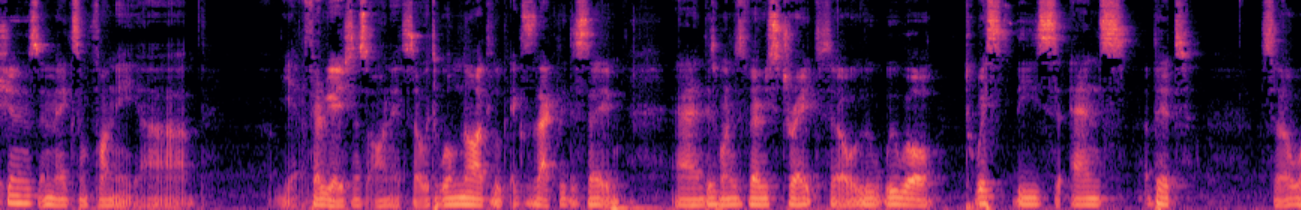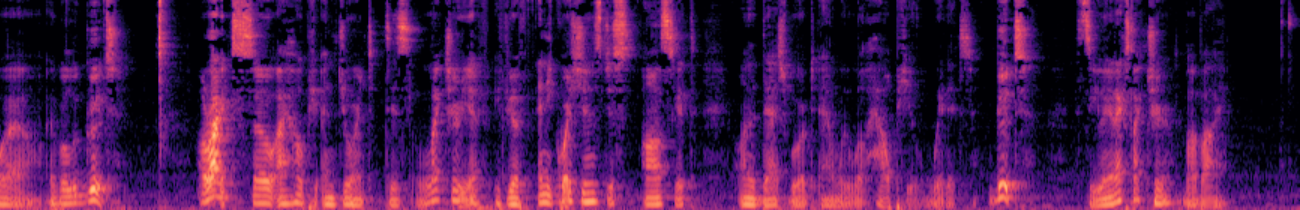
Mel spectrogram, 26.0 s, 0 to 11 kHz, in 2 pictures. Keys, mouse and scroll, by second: 6.5-6.9 scroll down 2, 6.9-8.6 middle drag, 8.6 scroll up 4, 12.4 middle click, 13.1-13.7 scroll down 5, 13.7-25.9 middle drag.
